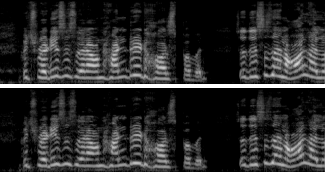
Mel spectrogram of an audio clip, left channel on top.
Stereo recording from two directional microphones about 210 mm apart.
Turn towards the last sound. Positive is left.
turn(degrees=40)  # may be behind; listen again after turning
